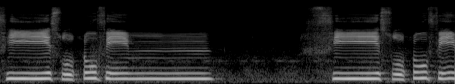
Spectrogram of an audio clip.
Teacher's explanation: یا ساکن سے پہلے زیر ہے، حروف مدہ ہے، 1 الف کے برابر کھینچ کر پڑھیں گے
